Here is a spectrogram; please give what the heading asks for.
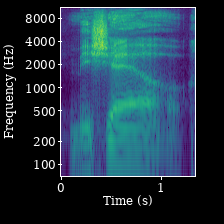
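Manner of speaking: low, drawn-out mock-solemn call; dramatic silly call. Priest pranking her from behind, dramatic and silly. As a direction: stretch the name out slowly and low. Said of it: "I was being dramatic".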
